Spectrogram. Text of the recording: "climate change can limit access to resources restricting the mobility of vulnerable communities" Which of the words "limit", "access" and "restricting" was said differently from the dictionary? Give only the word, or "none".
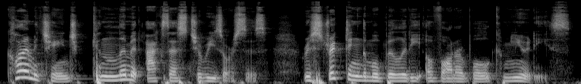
none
